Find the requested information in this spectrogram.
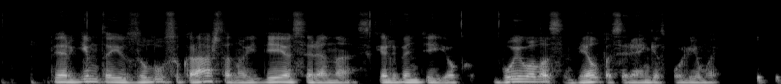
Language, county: Lithuanian, Kaunas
